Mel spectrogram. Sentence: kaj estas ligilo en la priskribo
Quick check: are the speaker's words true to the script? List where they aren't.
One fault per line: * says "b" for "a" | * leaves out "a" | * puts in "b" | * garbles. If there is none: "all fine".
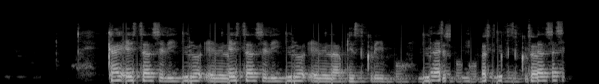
* puts in "estas ligilo en"
* garbles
